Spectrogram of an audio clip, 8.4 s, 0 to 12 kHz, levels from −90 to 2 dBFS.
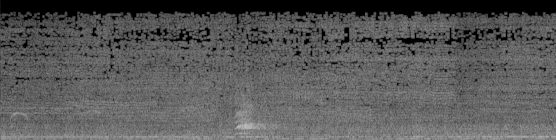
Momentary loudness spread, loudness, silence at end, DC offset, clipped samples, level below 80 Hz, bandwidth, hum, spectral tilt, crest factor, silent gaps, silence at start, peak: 6 LU; -31 LUFS; 0 s; under 0.1%; under 0.1%; -52 dBFS; 11.5 kHz; none; -2.5 dB/octave; 20 dB; none; 0 s; -12 dBFS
